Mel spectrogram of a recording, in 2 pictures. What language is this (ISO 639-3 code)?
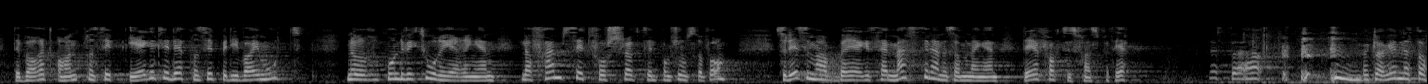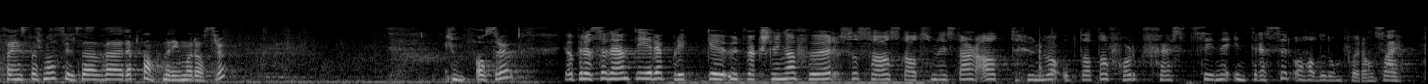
nor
